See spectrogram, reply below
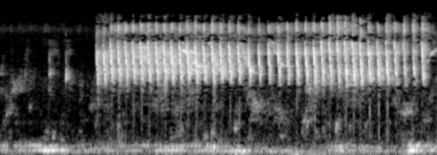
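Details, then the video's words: Prinia, identified as a mountain prinia (ciblek gunung), sings a fast, high, buzzy trill of rapidly repeated notes, about ten a second, starting sharply after a quiet moment and running without pause; used to train or stimulate other caged birds. "masteran cigun gacor"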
